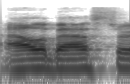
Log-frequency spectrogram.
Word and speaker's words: Alabaster: for the show, I saw that you're from Alabaster, Alabama. That's how you pronounce it.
